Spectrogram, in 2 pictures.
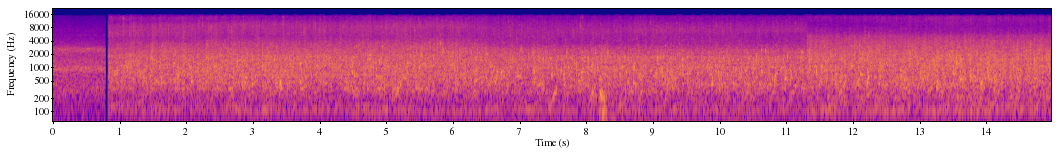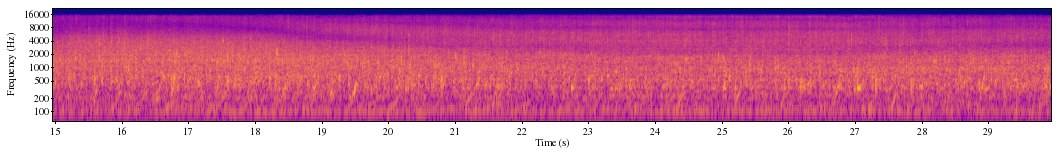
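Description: Water from a garden rock waterfall splashing steadily into a koi pond, starting about a second in.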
